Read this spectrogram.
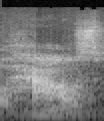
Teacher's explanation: the first part of the diphthong carries the emphasis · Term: diphthong ow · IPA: /aʊ/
